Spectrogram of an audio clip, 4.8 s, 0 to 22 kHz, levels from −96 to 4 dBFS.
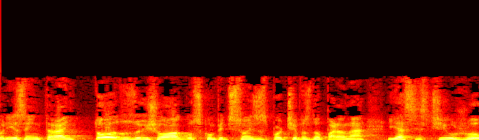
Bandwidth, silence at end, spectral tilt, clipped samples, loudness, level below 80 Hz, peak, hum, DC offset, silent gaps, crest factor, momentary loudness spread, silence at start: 10.5 kHz; 0 s; -6.5 dB/octave; under 0.1%; -16 LUFS; -42 dBFS; -2 dBFS; none; under 0.1%; none; 14 dB; 8 LU; 0 s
